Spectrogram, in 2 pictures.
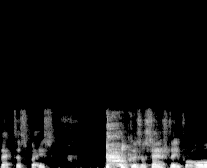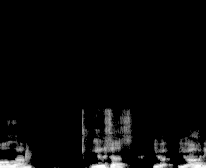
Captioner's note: cough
